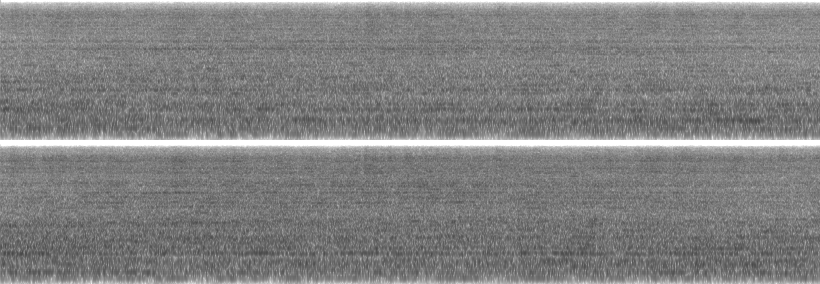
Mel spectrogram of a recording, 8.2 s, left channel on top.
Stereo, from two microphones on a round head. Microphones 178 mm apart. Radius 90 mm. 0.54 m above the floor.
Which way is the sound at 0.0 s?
60° right (ahead or behind).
